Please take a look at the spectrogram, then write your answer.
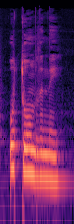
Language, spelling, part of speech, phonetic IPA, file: Ukrainian, утомлений, verb / adjective, [ʊˈtɔmɫenei̯], Uk-утомлений.ogg
- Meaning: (verb) passive adjectival past participle of утоми́ти pf (utomýty); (adjective) tired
